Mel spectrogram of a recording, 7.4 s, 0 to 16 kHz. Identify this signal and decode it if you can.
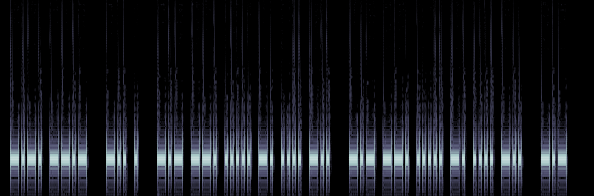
Morse code, heard as a keyed tone, about 33 wpm, 700 Hz. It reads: CQ DE KG5NHD KG5NHD K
